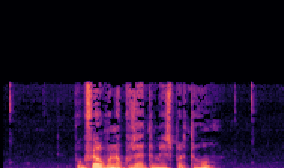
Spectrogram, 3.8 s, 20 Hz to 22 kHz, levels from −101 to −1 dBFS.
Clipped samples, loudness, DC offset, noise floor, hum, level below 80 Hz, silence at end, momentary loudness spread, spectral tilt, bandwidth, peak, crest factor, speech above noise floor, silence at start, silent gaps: under 0.1%; -21 LUFS; under 0.1%; -73 dBFS; none; -64 dBFS; 1 s; 13 LU; -5.5 dB/octave; 11.5 kHz; -4 dBFS; 20 dB; 52 dB; 1 s; none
